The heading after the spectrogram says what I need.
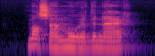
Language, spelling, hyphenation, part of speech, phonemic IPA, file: Dutch, massamoordenaar, mas‧sa‧moor‧de‧naar, noun, /ˈmɑ.saːˌmoːr.də.naːr/, Nl-massamoordenaar.ogg
- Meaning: mass murderer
